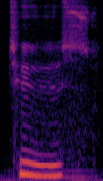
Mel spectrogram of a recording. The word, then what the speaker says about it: Tschüss: T S C H itu dibaca C. Jadi, ini bacanya Tschüss.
